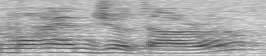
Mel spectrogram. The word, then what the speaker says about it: Mohenjo-daro: You didn't pronounce that, no, but I'll fix it for you. That's your job. It's Mohenjo-daro.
